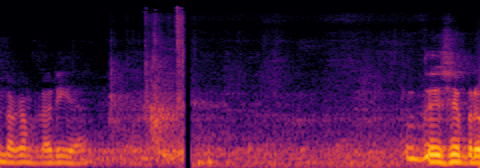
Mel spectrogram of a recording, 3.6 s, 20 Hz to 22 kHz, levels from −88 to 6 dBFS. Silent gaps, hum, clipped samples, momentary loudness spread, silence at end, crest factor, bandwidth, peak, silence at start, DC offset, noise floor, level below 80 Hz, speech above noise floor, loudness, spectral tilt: none; none; under 0.1%; 24 LU; 0 s; 18 dB; 17.5 kHz; 0 dBFS; 0 s; under 0.1%; -35 dBFS; -50 dBFS; 21 dB; -17 LUFS; -8.5 dB/octave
